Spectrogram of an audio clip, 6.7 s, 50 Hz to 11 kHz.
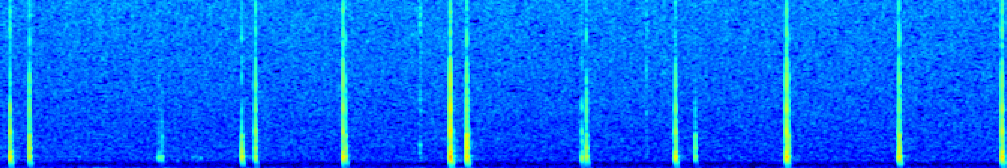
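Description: Metal claw fingertip picks tap and trace the printed logo on a small closed brown kraft cardboard box. Fourteen short, dry, bright clicks ring out at uneven intervals, some in quick pairs, centered around a mid pitch near 800 Hz. Each stops almost instantly against near silence.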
